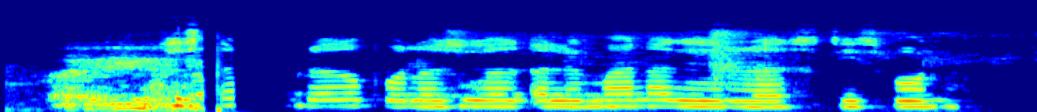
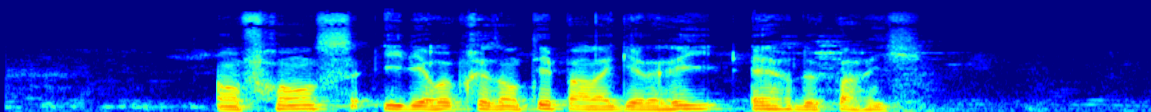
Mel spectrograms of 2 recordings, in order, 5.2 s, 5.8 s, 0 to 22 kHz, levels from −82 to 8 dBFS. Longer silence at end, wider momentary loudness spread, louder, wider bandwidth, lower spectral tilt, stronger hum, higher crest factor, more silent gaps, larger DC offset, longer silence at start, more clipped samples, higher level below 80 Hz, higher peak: second, 0.4 s vs 1.2 s; first, 10 LU vs 6 LU; second, -21 LUFS vs -18 LUFS; second, 7.8 kHz vs 13.5 kHz; second, -5.5 dB/octave vs -8 dB/octave; neither; about the same, 20 dB vs 16 dB; first, 1.35-1.40 s vs none; neither; second, 0.25 s vs 1.1 s; neither; about the same, -52 dBFS vs -48 dBFS; about the same, -2 dBFS vs -2 dBFS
